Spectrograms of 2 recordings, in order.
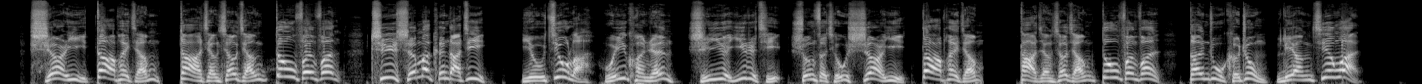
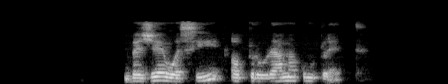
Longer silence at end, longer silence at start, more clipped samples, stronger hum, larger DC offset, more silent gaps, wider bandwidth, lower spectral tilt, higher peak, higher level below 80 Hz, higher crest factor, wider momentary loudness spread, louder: second, 0.65 s vs 0.9 s; second, 0.3 s vs 1.25 s; neither; neither; first, 0.2% vs under 0.1%; first, 1.63-1.78 s, 5.16-5.20 s, 6.83-6.87 s, 9.85-10.16 s vs none; first, over 20 kHz vs 8 kHz; about the same, -4 dB/octave vs -4 dB/octave; about the same, 0 dBFS vs -2 dBFS; first, -42 dBFS vs -58 dBFS; about the same, 14 dB vs 16 dB; second, 5 LU vs 11 LU; about the same, -14 LUFS vs -15 LUFS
